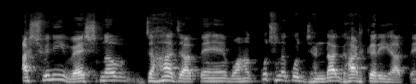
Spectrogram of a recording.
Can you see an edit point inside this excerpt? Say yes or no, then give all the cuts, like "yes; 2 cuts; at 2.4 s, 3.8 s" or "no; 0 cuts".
no; 0 cuts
